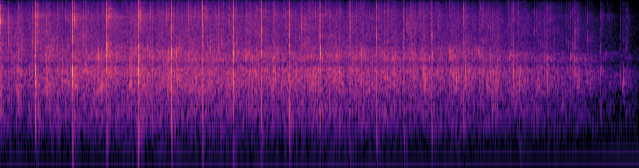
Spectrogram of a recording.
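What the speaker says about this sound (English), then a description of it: "they do deserve a thunderous applause" Sustained applause from a large audience fills a university graduation ceremony hall at Rhodes University, with dense, steady clapping and a few sharper individual claps standing out before it slowly thins near the end.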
